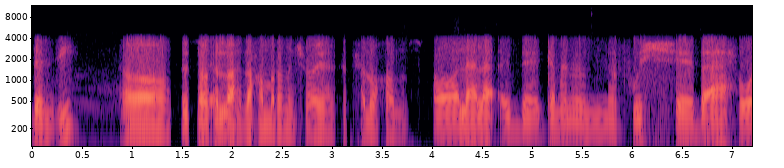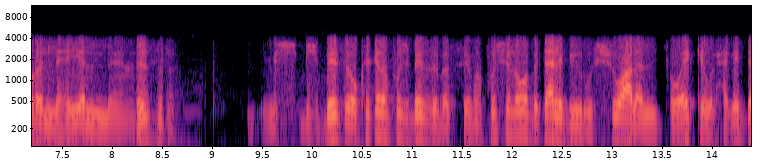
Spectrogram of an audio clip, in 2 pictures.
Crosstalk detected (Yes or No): No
